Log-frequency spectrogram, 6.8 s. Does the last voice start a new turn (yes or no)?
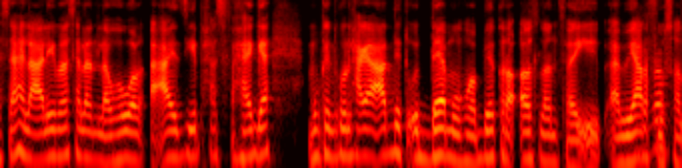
no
